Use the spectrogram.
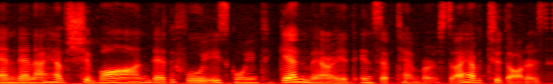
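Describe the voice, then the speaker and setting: A woman speaks with a Korean accent. She leaves hardly any pauses. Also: moderate pace. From Japan (born in Korea). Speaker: local politician. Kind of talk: interview.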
